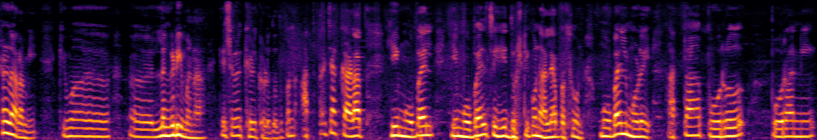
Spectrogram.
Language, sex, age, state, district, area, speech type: Marathi, male, 45-60, Maharashtra, Sangli, urban, spontaneous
